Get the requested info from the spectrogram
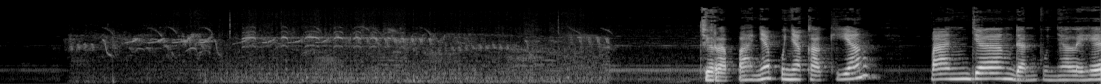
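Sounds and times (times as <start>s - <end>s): outdoor background noise: 0.0s - 11.0s
birds chirping and trilling: 0.5s - 7.6s.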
